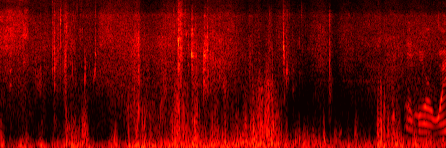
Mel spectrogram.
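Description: Wind buffeting the microphone, a loud low rumble throughout, with a few short rustles mixed in.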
